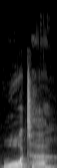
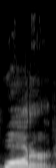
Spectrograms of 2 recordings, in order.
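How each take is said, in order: First: The middle consonant is a clear T sound. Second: The middle consonant sounds like a D. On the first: "You may hear a British or European person say water" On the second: "we pronounce the T as a D sound"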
